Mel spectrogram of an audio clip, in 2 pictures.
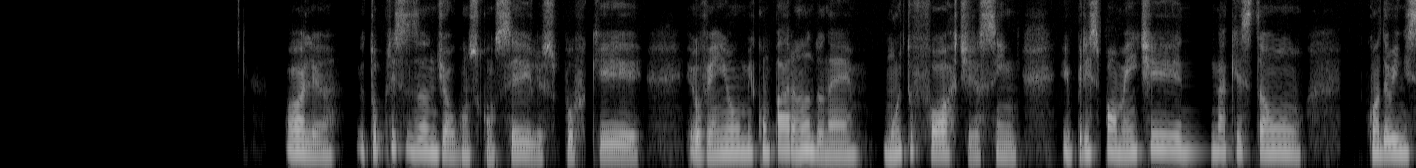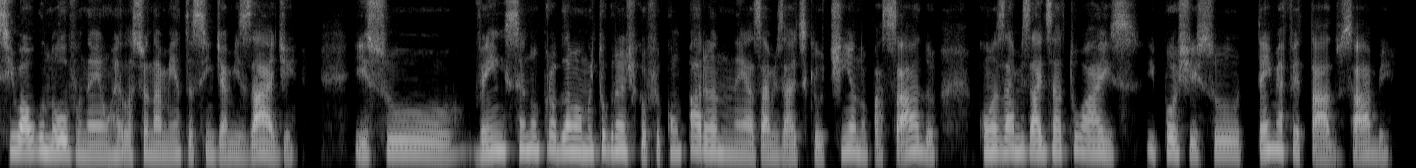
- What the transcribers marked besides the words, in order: tapping
- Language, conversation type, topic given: Portuguese, advice, Como posso evitar comparar meu novo relacionamento com o passado?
